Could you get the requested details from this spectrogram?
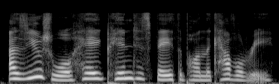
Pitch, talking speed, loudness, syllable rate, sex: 235 Hz, 195 wpm, -17 LUFS, 5.4 syllables/s, female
